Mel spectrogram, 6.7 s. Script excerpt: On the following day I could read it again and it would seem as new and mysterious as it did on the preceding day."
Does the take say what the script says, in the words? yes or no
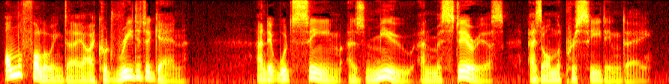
no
